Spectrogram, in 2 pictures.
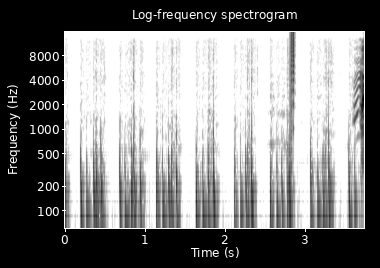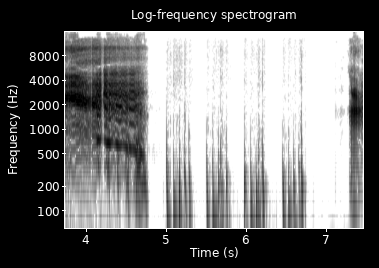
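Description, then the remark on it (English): Steady, rhythmic clip-clop of galloping horse hooves, about two beats per second, broken in the middle by a loud, high whinny before the hoofbeats resume. “Let me get on my horsey. And let me gallop away.”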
